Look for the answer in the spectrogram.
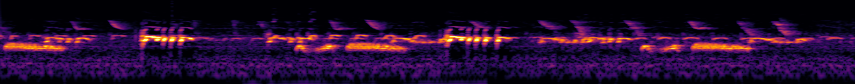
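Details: Local zebra dove singing to stimulate others to call; phrases mix long, low purring coos with rapid rattling series of short higher notes, several phrases in succession.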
